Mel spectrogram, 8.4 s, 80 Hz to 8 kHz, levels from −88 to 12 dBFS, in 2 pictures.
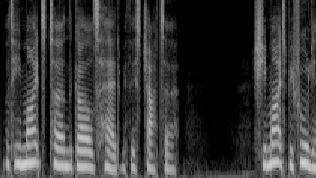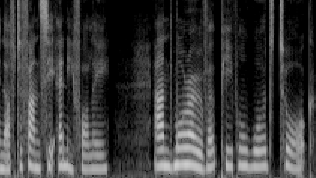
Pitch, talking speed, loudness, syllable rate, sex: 215 Hz, 170 wpm, -18 LUFS, 4.7 syllables/s, female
